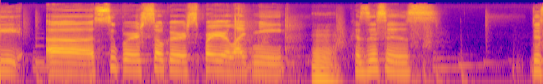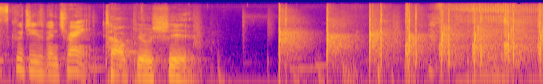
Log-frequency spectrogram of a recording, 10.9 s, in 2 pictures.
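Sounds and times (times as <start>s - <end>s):
speech: 0.0s - 4.5s, 5.3s - 7.5s
person clapping hands: 8.1s - 10.8s.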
